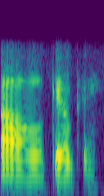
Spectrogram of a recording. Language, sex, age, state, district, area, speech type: Malayalam, male, 60+, Kerala, Wayanad, rural, conversation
